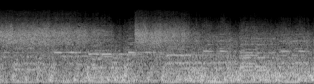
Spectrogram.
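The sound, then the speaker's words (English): A loud, steady roar of a missile gun firing after a countdown, a dense rushing blast that holds at full strength for about three seconds, with a low rumbling hum beneath it and no voices. “6, 5, 4, 3, 2, 1, fire. Missile gun.”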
